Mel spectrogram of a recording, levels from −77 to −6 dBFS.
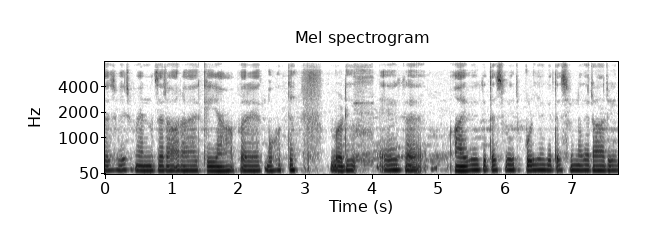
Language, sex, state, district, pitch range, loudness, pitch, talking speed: Marwari, male, Rajasthan, Nagaur, 125-135 Hz, -17 LUFS, 130 Hz, 155 wpm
